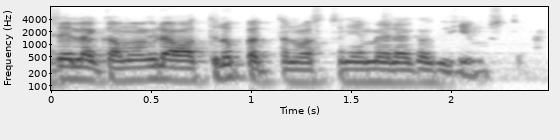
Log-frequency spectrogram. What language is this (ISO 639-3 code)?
est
